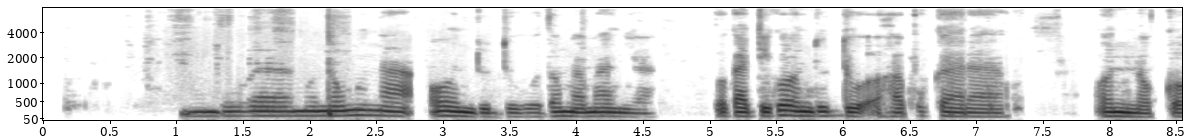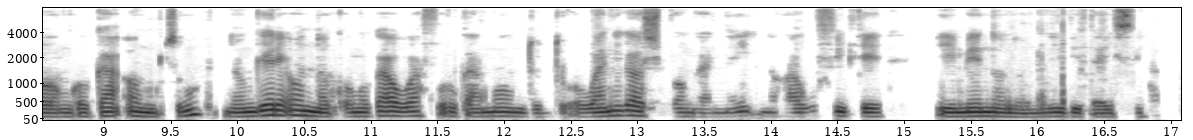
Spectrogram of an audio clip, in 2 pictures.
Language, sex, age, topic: Oshiwambo, male, 18-24, agriculture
